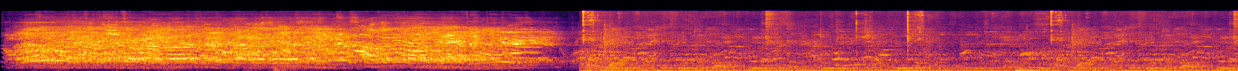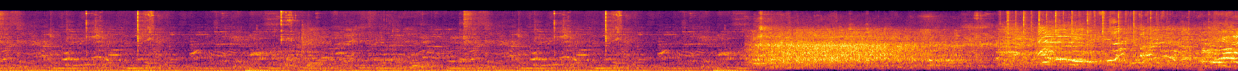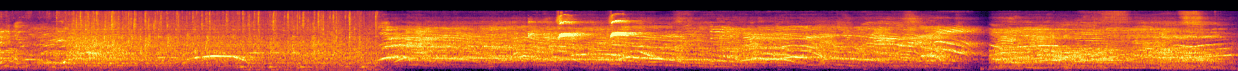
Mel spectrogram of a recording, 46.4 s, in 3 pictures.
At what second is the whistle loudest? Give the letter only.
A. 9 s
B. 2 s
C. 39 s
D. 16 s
C.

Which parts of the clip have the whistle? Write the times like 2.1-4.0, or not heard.
37.5-39.0.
